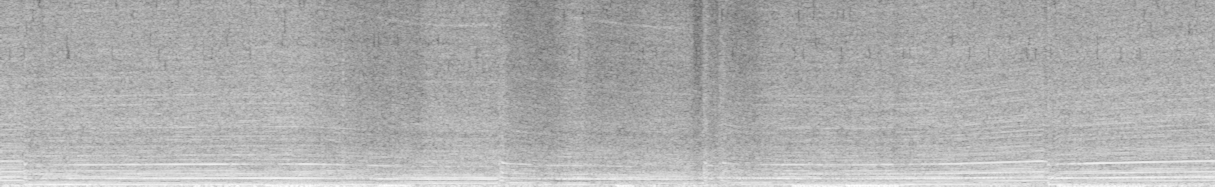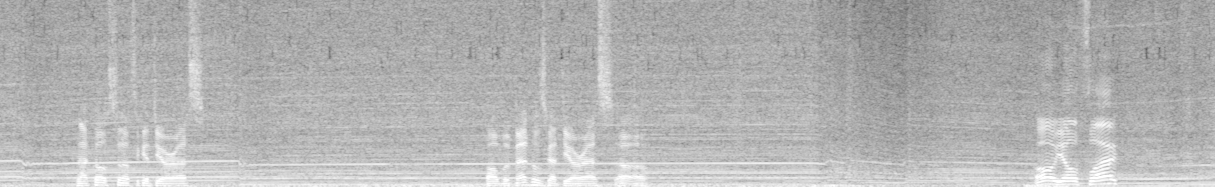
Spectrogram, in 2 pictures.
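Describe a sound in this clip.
A racing car engine roars steadily, shifting pitch as it speeds up and slows down.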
